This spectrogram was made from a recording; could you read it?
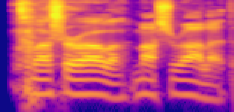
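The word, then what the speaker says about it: Mahershala: again like after the rewrites and stuff, but basically the only one who was actually cast was Maharaja Ali. I can never say his name. – Maharshala, that's it.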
